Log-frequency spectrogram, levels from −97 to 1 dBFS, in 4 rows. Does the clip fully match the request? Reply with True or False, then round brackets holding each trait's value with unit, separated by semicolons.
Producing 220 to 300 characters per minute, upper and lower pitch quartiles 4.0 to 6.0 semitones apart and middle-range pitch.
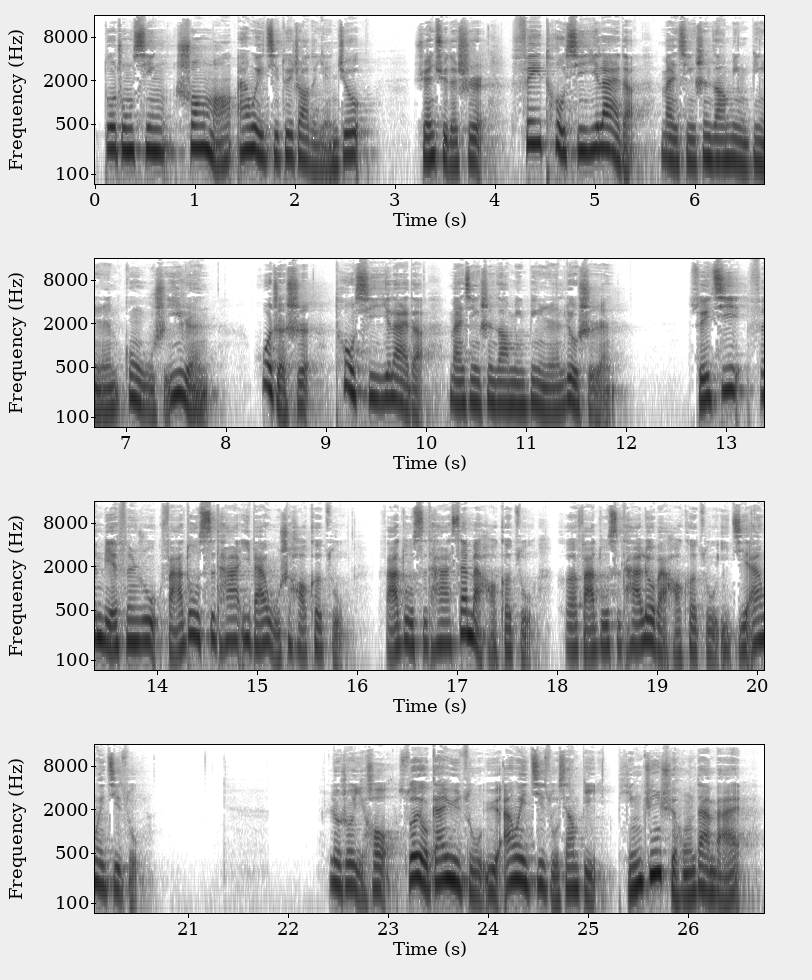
True (260 characters per minute; 5.4 semitones; 165 Hz)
